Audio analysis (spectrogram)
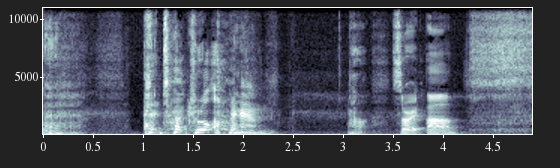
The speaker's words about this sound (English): Sorry, had a bit of a cough there.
